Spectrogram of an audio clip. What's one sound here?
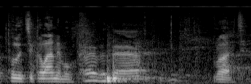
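A middle-aged man reads out in a clear, deliberate voice.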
